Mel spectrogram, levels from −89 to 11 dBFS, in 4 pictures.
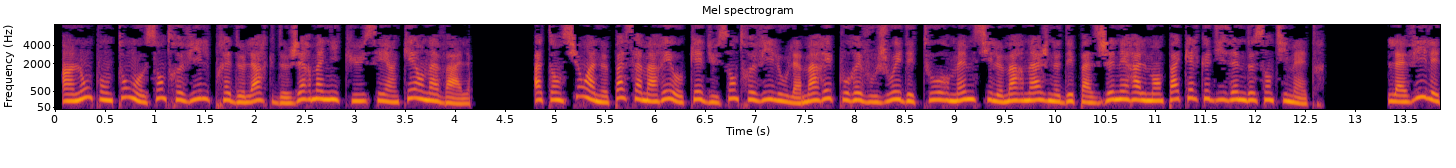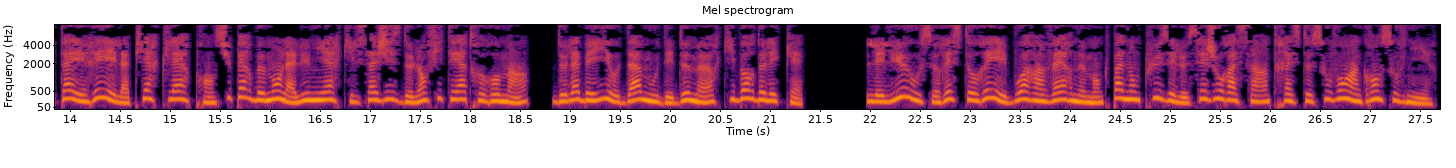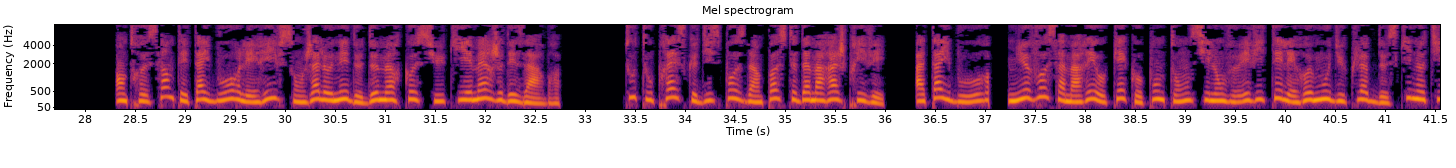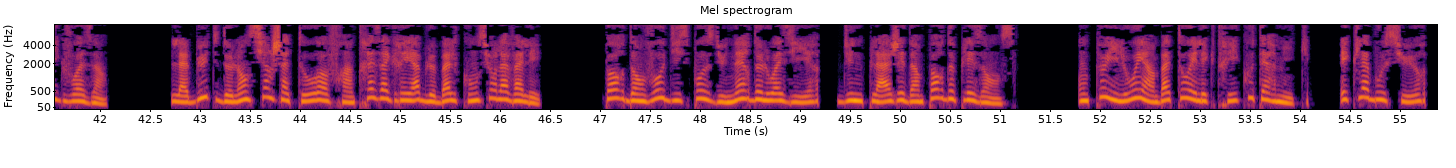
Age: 20-39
